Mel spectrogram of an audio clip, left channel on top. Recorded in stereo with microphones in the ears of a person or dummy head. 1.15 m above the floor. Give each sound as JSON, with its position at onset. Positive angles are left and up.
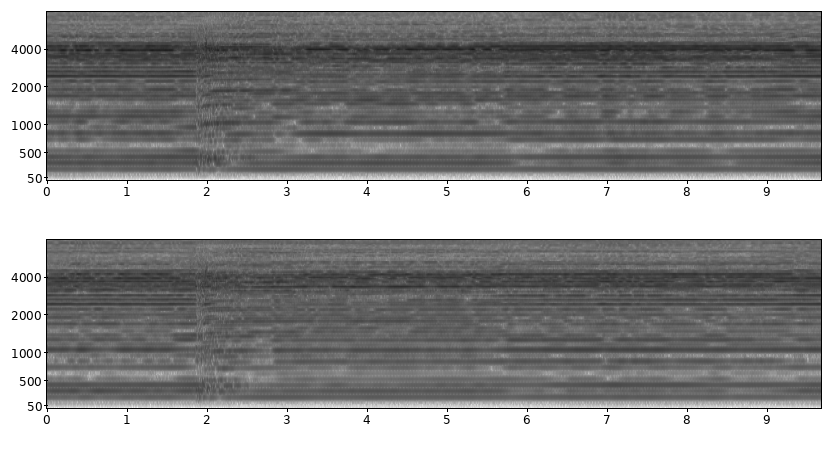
{"t": 0.0, "sound": "a machine running", "side_deg": 5, "distance_m": 6.5}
